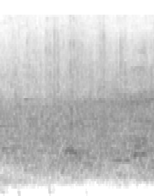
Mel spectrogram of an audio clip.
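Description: Concert audience applauding after the song ends: a soft, steady patter of clapping.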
